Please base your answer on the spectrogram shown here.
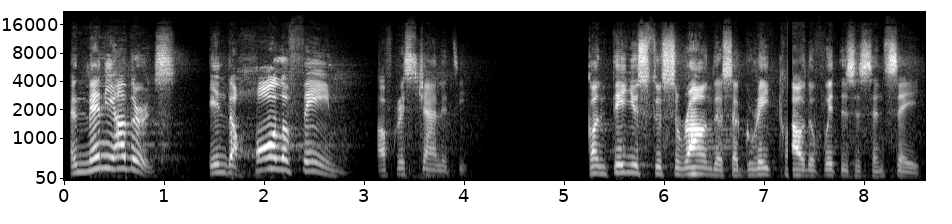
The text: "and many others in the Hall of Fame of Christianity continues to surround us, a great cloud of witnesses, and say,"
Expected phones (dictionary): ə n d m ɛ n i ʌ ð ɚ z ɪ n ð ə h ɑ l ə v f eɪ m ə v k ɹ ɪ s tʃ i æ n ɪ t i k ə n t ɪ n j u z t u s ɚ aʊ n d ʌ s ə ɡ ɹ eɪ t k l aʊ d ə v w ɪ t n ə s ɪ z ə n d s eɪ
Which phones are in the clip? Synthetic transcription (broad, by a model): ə n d m ɛ n i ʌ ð ɚ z ɪ n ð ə h ɑ l ə v f eɪ m ə v k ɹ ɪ s tʃ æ n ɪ t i k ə n t ɪ n j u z t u s ɚ aʊ n d ʌ s ə ɡ ɹ eɪ t k l aʊ d ə v w ɪ t n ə s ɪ s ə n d s eɪ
